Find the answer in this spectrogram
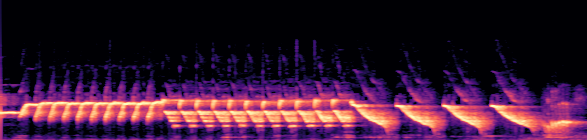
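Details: Belgian canary song opening with rapid repeated high notes that step up in pitch into a dense trill, then ending in several slow, long, downward-sliding sweeps.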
